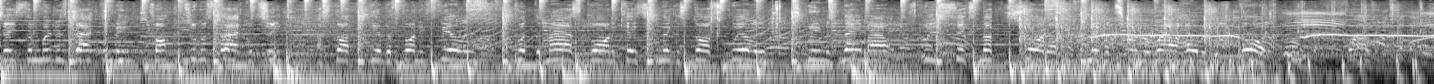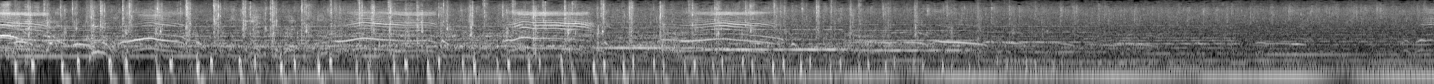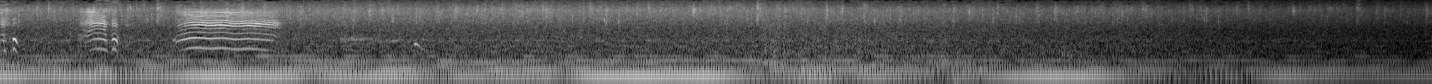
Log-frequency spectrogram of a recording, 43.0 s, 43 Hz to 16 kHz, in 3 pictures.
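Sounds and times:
hip-hop track: 0.0 - 20.2
steady hiss: 0.0 - 43.0
deep bass notes pulsing: 1.6 - 7.9, 8.5 - 12.9.

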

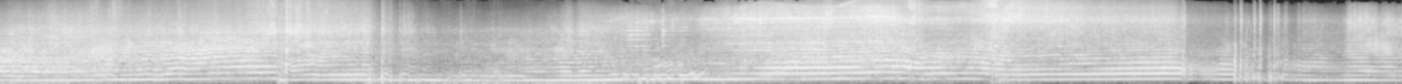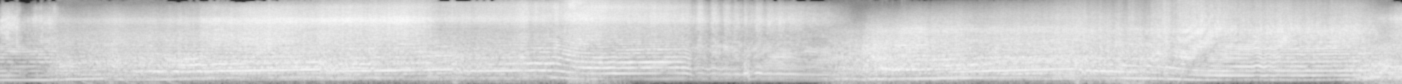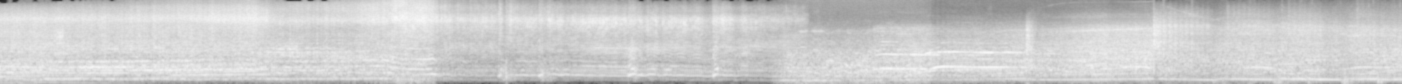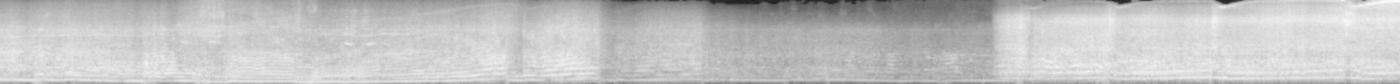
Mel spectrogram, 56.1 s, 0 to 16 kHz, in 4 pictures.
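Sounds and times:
race car engines revving past: 0.0 - 56.0.

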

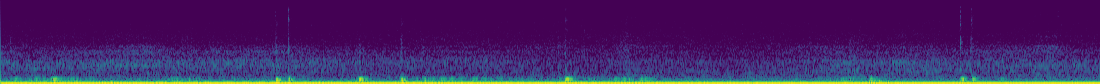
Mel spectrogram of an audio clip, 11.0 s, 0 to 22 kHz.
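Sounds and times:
low room hum: 0.0 - 11.0
computer mouse clicking: 2.7 - 4.5, 5.6 - 5.9, 9.6 - 10.0.

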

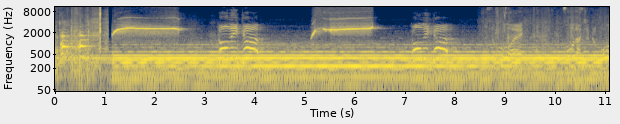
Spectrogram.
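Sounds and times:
loud breathy whistle: 1.1 - 2.8, 5.1 - 6.6.

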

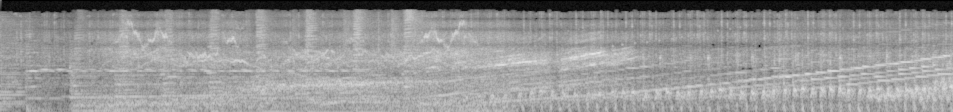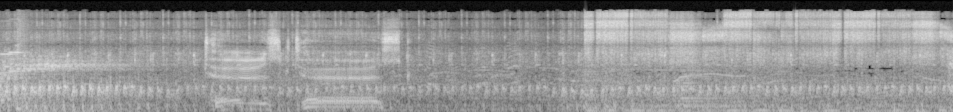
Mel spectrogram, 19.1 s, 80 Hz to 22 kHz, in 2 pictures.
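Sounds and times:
cartoon music: 0.0 - 13.4, 14.5 - 19.0
stepped tone rising in pitch: 0.2 - 13.0, 14.9 - 19.0.

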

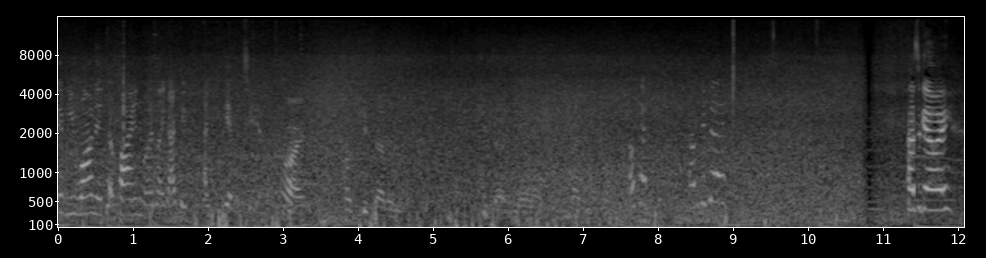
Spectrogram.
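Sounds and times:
ocean surf breaking: 0.0 - 11.9
wind on microphone: 0.0 - 12.0.

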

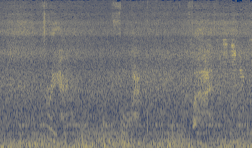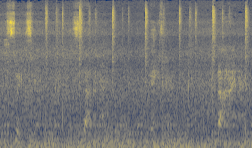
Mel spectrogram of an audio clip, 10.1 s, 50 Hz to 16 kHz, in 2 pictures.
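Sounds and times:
steady low noise: 0.0 - 10.0.

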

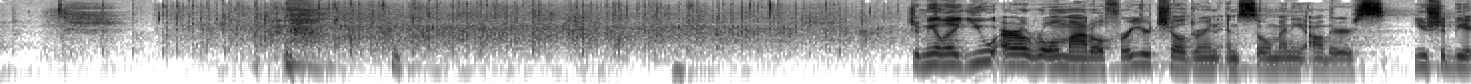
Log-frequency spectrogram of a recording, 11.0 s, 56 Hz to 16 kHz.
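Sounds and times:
audience applauding: 0.7 - 6.8.

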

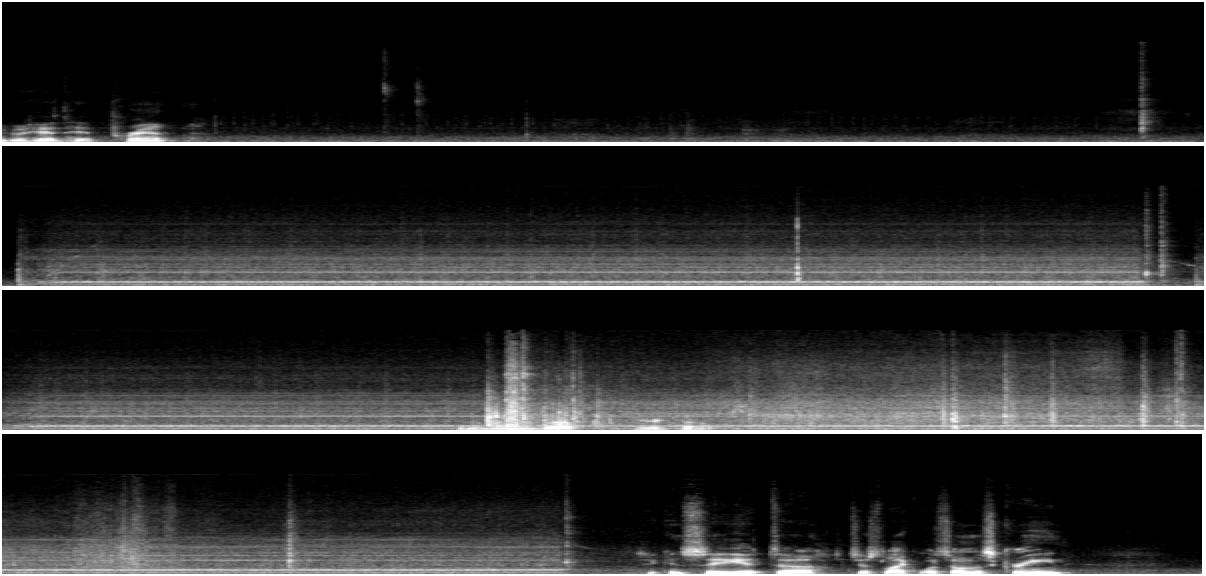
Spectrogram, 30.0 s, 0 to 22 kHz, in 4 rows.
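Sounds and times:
printer motor whining: 7.6 - 26.4
printer click: 17.9 - 24.6.

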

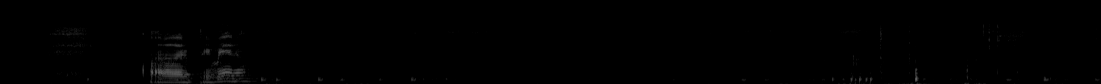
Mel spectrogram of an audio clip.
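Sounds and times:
marker squeaking on whiteboard: 2.3 - 4.6, 6.3 - 9.0, 9.8 - 11.0.

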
